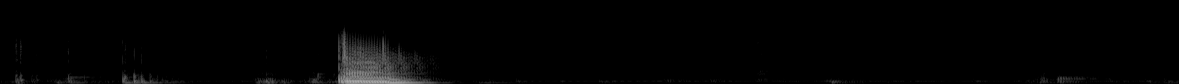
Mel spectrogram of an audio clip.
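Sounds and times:
bass guitar recorded by direct input: 3.4s - 4.4s.

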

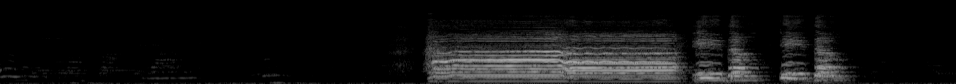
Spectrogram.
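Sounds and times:
backing vocals on AKG microphone: 4.3s - 8.5s.

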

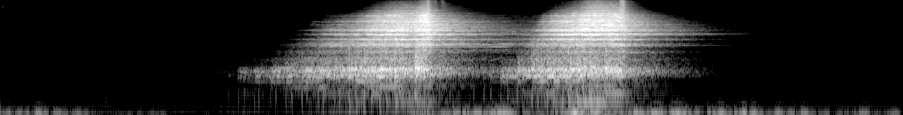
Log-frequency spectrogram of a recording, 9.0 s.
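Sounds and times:
percussion: 2.5s - 7.2s.

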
